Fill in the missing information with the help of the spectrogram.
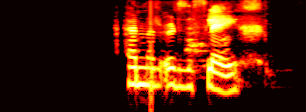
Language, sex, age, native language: Icelandic, female, 10, Icelandic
